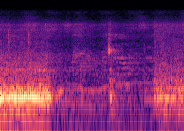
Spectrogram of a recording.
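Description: A woman humming one steady, held note that stops about half a second in. Then it goes quiet apart from a single faint click.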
